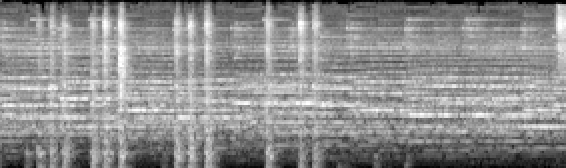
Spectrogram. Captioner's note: hammer banging gently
